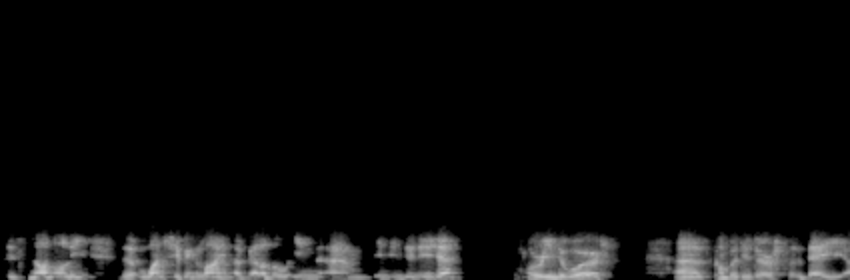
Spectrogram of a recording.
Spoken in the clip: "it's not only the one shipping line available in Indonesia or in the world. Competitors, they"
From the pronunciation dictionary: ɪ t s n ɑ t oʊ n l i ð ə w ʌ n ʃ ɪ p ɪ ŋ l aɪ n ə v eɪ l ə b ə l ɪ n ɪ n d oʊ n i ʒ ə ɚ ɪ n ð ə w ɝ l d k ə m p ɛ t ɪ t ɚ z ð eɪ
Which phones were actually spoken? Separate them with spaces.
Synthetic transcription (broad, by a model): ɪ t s n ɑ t oʊ n l i ð ə w ʌ n ʃ ɪ p ɪ ŋ l aɪ n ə v eɪ l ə b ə l ɪ n ɪ n d oʊ n i ʒ ə ɚ ɪ n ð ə w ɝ d k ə m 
